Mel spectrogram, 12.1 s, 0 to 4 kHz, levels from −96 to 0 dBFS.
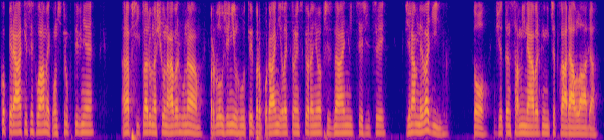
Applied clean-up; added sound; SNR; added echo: neural mask model DeepFilterNet 3.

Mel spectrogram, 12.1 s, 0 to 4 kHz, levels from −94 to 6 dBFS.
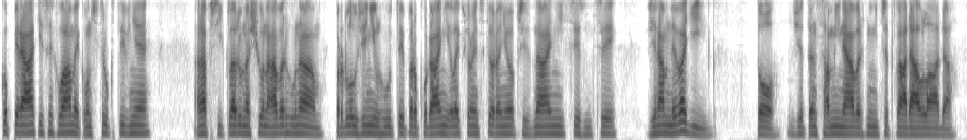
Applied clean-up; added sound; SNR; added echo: neural separator model SepFormer WHAM!.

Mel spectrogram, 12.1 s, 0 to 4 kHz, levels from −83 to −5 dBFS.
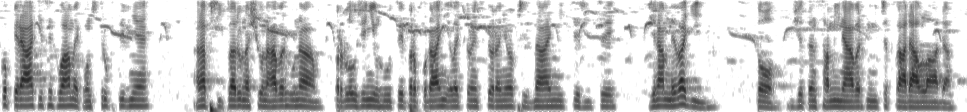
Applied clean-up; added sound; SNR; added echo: classical method Wiener filter.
